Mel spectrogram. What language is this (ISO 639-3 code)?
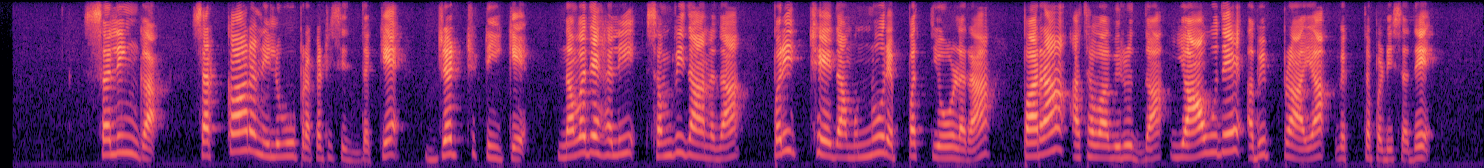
kan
